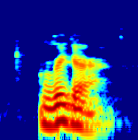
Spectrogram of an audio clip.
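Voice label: "rigger", British English; pronunciations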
